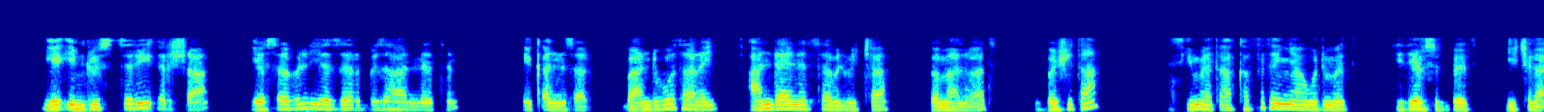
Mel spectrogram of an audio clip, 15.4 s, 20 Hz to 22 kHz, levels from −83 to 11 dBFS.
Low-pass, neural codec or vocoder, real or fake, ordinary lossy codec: 5.4 kHz; codec, 16 kHz, 4 kbps, FreqCodec, smaller model; fake; MP3, 32 kbps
